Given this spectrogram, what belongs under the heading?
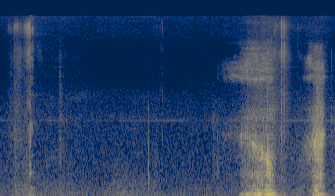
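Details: Woman snoring: quiet breathing, then two loud, rough, low rattling snores on breathing in, in a quiet room.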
